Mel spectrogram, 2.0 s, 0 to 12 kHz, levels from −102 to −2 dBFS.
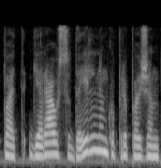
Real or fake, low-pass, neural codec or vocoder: real; 7.2 kHz; none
